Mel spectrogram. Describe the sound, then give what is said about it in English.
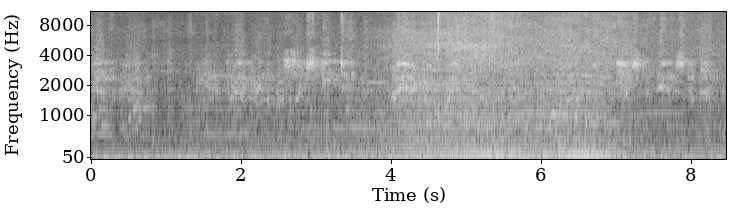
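A train rolls along at night, dark outside, with a steady low rumble and rattling hum that swells louder for a few seconds in the middle before settling back. “Dark outside, and there's something about being alone on a train at night that's always felt a little foreboding to me.”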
